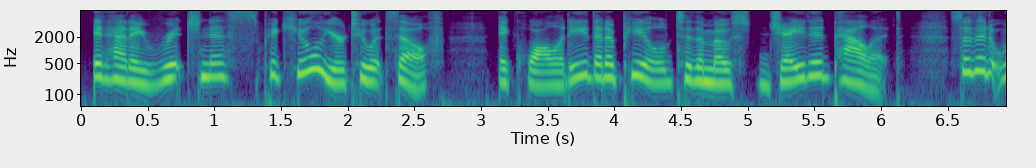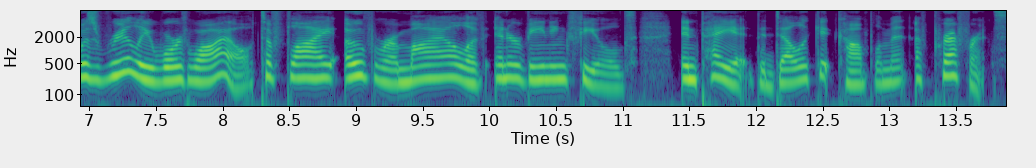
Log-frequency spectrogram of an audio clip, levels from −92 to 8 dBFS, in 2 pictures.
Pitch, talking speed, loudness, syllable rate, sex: 215 Hz, 170 wpm, -17 LUFS, 5.1 syllables/s, female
